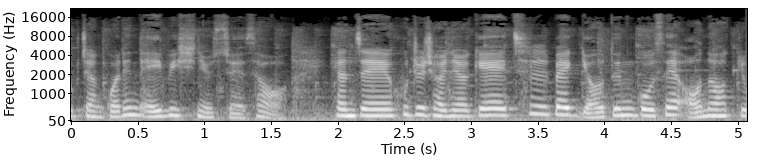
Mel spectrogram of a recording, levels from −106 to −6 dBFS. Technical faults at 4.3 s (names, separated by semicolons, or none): none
